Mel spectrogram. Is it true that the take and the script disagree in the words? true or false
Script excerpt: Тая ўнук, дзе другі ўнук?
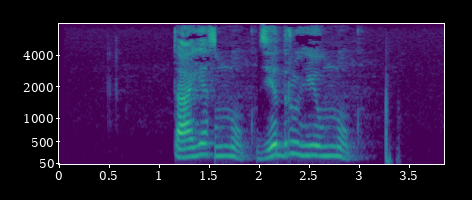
false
